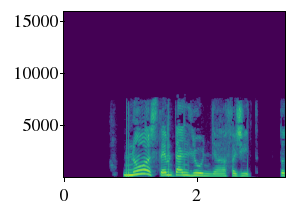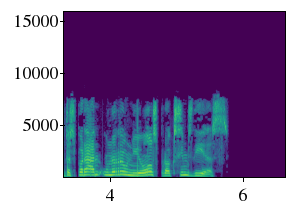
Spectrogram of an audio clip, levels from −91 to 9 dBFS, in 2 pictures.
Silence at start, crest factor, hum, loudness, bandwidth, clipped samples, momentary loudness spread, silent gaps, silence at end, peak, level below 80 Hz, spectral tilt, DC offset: 0.9 s; 14 dB; none; -14 LUFS; 8 kHz; under 0.1%; 10 LU; 2.97-3.08 s, 3.15-3.23 s; 0.9 s; 0 dBFS; -46 dBFS; -3.5 dB/octave; under 0.1%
